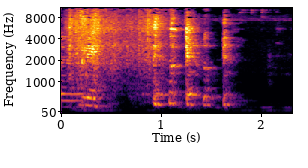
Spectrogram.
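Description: A woman coughs: one harsh, rasping burst at the start, followed by a few shorter voiced sounds.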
